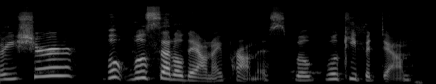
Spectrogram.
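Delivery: honeyed, sugary, very sweet sing-song tone. Role-play character answering men who want them gone, sweetly. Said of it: "looks very sweetly at them and says".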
